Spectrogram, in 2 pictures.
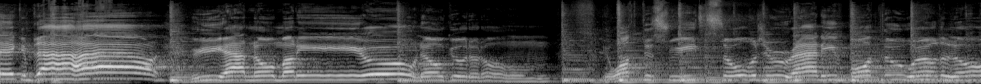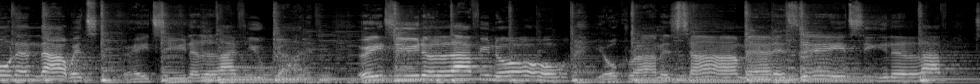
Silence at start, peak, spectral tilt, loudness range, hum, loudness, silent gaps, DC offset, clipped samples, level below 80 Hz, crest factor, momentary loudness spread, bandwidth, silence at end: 0 s; 0 dBFS; -4 dB/octave; 7 LU; none; -19 LUFS; none; under 0.1%; under 0.1%; -60 dBFS; 18 dB; 14 LU; over 20 kHz; 0 s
